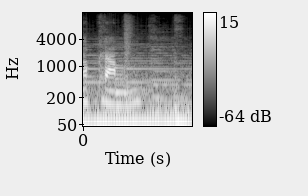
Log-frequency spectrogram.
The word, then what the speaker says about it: พรหม: หัน อากาศ ด้วย นะ อาจารย์ ว่า พลัม เพราะ ว่า จะ ได้ สด คล้อง กับ คำ ว่า ธรรม แดน ศิลป์ ถิ่น ธรรม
